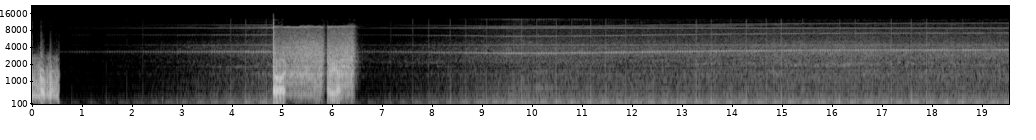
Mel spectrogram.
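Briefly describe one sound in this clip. A light aircraft engine drones steadily with a whirring propeller.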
